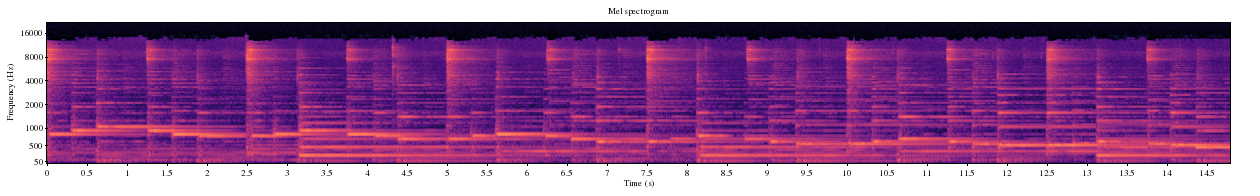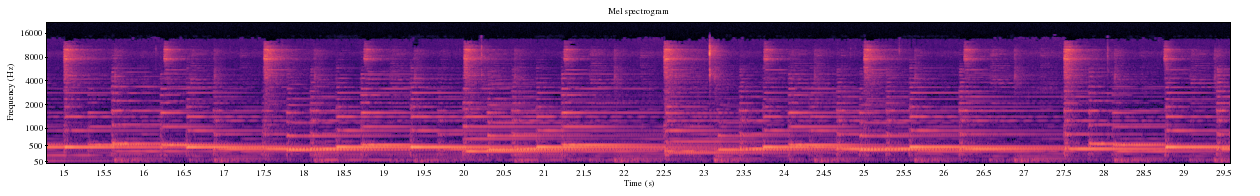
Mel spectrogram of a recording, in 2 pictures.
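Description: Background piano music: a gentle melody of evenly paced notes.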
